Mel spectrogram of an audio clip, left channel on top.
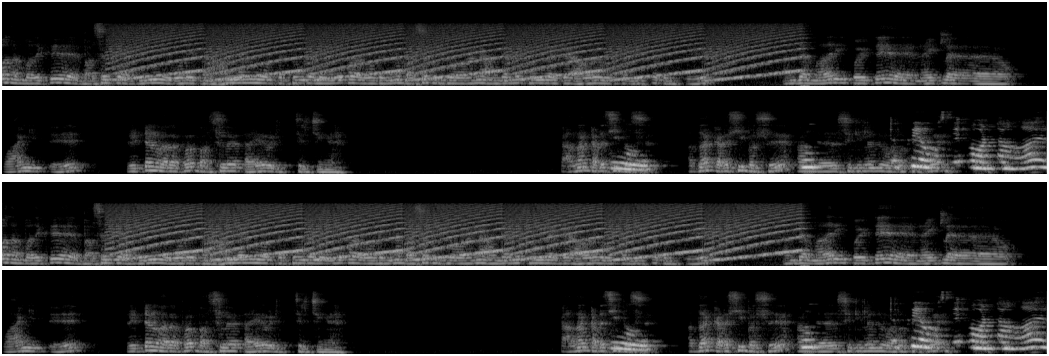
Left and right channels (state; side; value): normal; both; correlation 0.79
